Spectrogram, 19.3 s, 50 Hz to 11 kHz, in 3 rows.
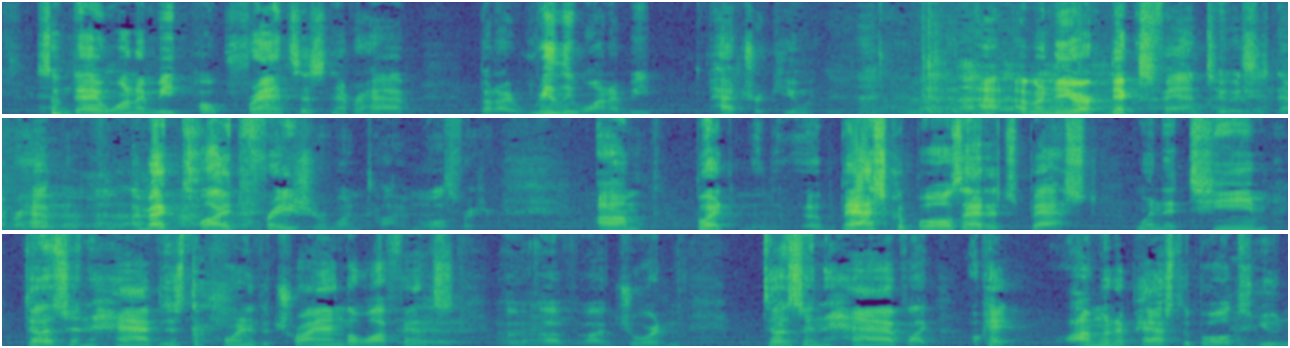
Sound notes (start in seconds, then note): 4.2 crowd laughing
